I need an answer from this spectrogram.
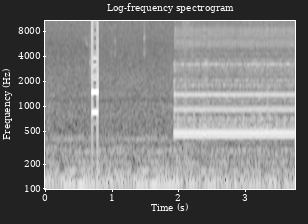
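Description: Telephone ringing after a number is dialed: one brief keypad beep, then a steady, loud electronic ringback tone that starts partway through and holds to the end over low background hum.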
